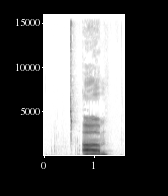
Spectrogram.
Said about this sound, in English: Water sip.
